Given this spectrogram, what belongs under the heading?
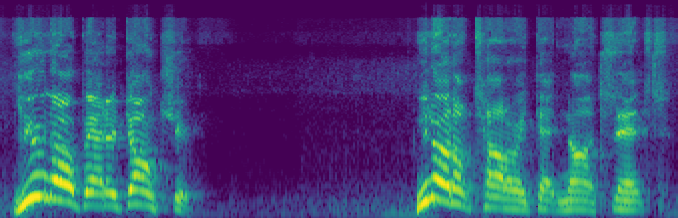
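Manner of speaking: loud stern telling-off to the cat; scolding the cat. Real, not acted. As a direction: tell the cat off firmly.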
